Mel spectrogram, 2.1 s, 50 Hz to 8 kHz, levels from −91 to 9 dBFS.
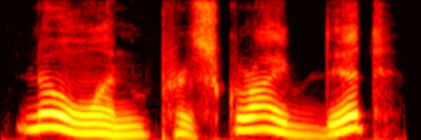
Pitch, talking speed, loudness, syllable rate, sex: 170 Hz, 115 wpm, -15 LUFS, 3.7 syllables/s, male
